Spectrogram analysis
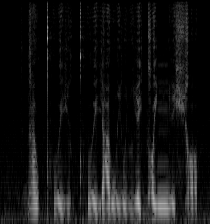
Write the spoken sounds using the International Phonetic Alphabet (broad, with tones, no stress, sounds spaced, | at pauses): ɡ a˦ w kʷʰ ɪ˨ j i˨˦ kʷʰ e˨ j a˨ w i˨ w ʎ ɛ˦ j ɡ ɔ˦ j ɲ ɪ˨˦ ç ɔ˨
